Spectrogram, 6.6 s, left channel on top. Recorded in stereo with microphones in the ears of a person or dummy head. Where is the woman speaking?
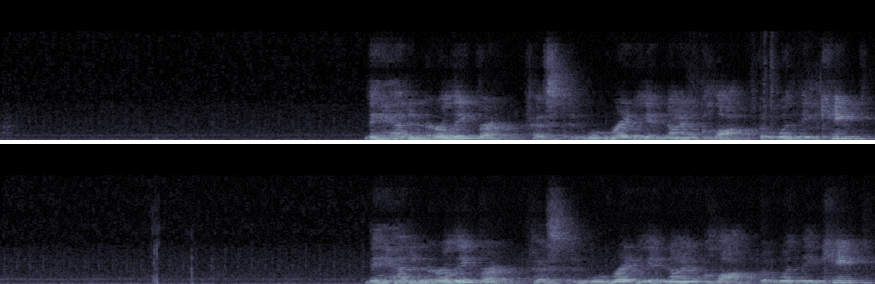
70° left (ahead or behind), 0.5 m.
